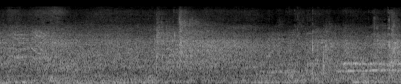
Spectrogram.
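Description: Ice hockey play heard in a rink: a steady wash of skates on ice and crowd noise, with sharp knocks of sticks and puck a couple of times and a brief shout near the end.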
